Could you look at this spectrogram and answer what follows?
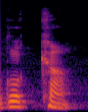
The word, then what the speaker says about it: requin: The word for shark, requin, that Q-U, underline it. Q-U sounds like a K sound. You never pronounce the U when it's followed when it's following a Q. So requin.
